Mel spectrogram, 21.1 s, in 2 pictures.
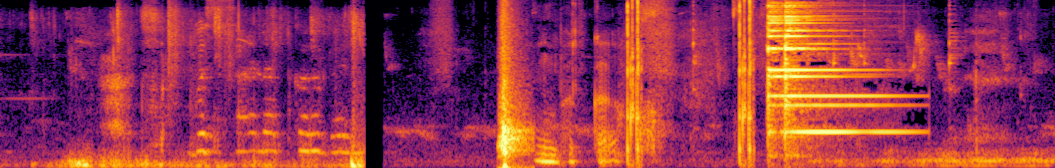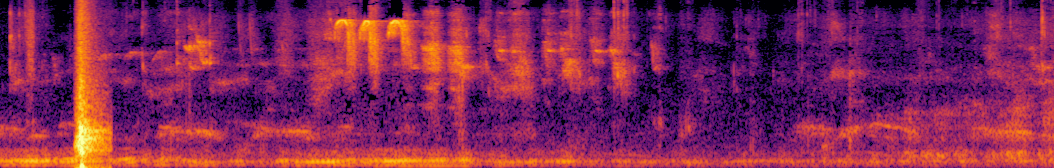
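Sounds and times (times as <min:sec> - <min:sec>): metallic ringing note: 0:07.7 - 0:09.3
small birds chirping: 0:08.2 - 0:21.0.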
